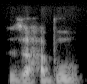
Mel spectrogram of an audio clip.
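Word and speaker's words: ذهبوا: Now they went is Zahabu. Note that there is an alif at the end of the word which is not pronounced.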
